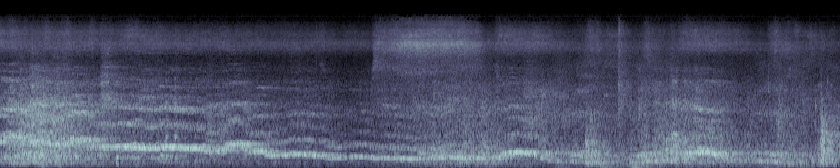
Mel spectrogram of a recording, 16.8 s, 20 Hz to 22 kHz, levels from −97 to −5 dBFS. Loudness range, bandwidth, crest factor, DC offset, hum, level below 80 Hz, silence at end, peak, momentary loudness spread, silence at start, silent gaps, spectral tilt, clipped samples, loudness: 6 LU; 15 kHz; 18 dB; under 0.1%; none; -64 dBFS; 0 s; -16 dBFS; 11 LU; 0 s; none; -4 dB/octave; under 0.1%; -33 LUFS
